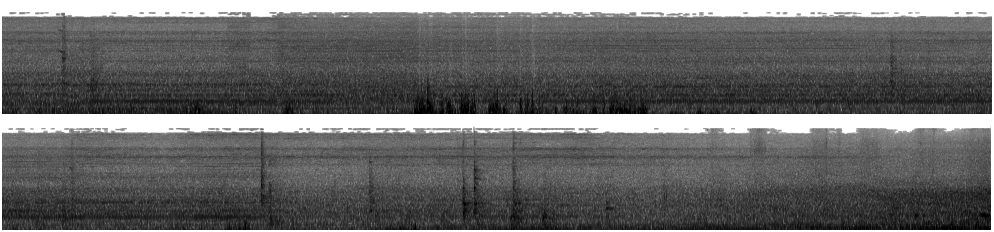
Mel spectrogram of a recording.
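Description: Car-hauler truck running, a steady mechanical hum with a steady whine that cuts off about twelve seconds in, then a lower drone. Gusts of wind buffet the microphone a few seconds in.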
